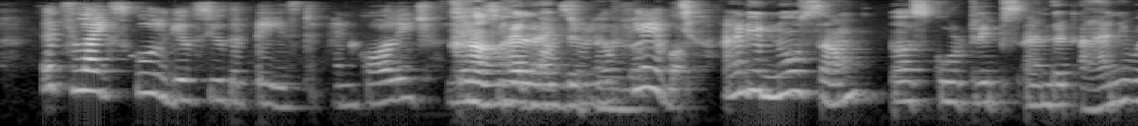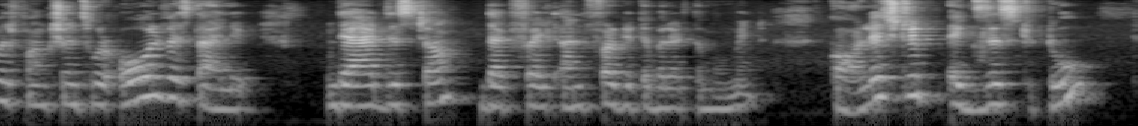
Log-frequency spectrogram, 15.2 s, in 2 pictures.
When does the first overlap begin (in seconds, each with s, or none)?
3.0 s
